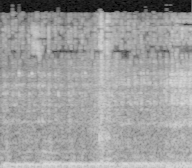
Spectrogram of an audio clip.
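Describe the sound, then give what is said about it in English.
A car driving off, heard as a steady low engine rumble that holds an even level throughout. “Jim drives off, leaving Kate alone with Oliver.”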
